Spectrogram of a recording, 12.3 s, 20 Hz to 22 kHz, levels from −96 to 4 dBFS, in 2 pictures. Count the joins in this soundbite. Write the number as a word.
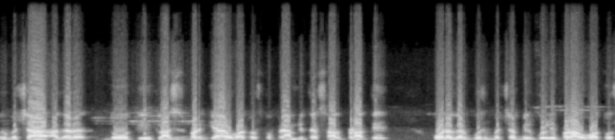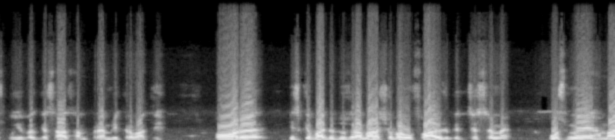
zero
